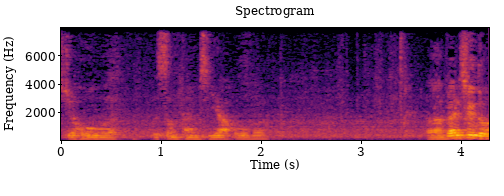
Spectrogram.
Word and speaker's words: Jehovah: If you read that phonetically, it says Yahovah, which isn't the way that Yod He Vav He is pronounced in Jewish scripture, but that's how we get the name Jehovah in English.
